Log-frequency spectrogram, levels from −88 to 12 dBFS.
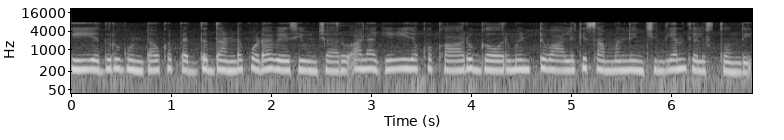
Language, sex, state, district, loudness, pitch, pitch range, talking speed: Telugu, female, Andhra Pradesh, Krishna, -13 LUFS, 225 Hz, 220-240 Hz, 150 wpm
